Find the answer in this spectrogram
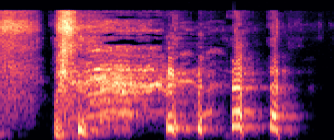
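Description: A man laughing heartily: a breathy outburst of laughter about half a second in, then quick rhythmic 'ha-ha' pulses, about five a second.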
